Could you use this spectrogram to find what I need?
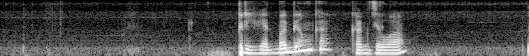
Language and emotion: Russian, positive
